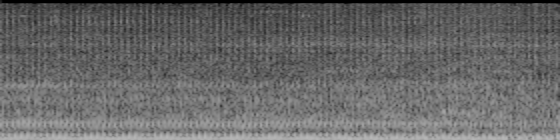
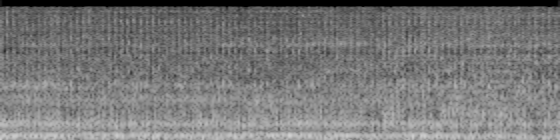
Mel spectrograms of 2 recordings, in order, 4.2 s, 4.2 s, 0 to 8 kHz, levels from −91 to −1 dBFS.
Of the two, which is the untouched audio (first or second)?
first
